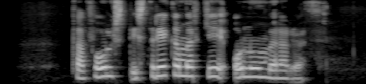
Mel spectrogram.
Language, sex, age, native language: Icelandic, female, 40-49, Icelandic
